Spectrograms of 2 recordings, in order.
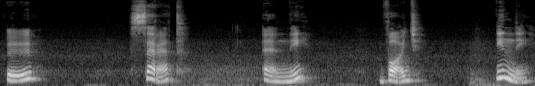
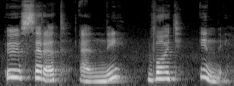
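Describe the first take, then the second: First: Very slow, a long gap after every word; slow repetition. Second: Careful demo with shorter gaps between words; a little faster. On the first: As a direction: dictate it word by word for beginners. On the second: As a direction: join the words up a bit, still clearly separated. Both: Shown as a demonstration. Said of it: "And a little faster".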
